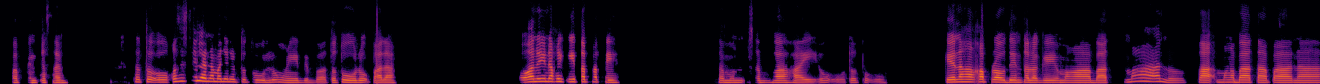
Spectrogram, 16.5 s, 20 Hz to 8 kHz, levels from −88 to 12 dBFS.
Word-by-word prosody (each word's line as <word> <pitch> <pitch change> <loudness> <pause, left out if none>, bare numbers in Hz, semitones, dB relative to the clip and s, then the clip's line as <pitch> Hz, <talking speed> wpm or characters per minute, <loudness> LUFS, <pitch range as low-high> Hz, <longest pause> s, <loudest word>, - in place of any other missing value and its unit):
Mapintasan. 185 -2 -5 0.8
Totoo, 220 -2 -1
kasi 275 +6 -1
sila 340 -1 +6
naman 270 -2 +2
yung 240 -2 -2
nagtutulong, 215 -1 -4
eh, 180 - -2
'di 170 - -7
ba? 155 0 -7
Tuturo 195 -1 0
pala. 165 -2 -1 1.6
O, 210 +1 +3
ano 255 - +6
yung 275 - +2
nakikita 250 -3 +2
pati. 215 -4 -2 1.2
Sa 195 - -4
mun 195 0 -4
sa 190 0 -9
bahay, 180 -4 -2
oo, 160 -4 -12
totoo. 175 -4 -12 0.7
Kaya 220 0 +4
nakaka-proud 235 -3 +4
din 205 0 +1
talaga 200 -1 0
yung 195 0 -2
mga 190 -1 0
bat 175 0 +1 0.2
mga 270 +7 -4 0.2
ano, 180 -6 -8
pa 205 -1 +3
mga 210 0 -4
bata 205 -1 +3
pa 190 -2 +2
na 185 0 -2
195 Hz, 135 wpm, -23 LUFS, 185-225 Hz, 1.6 s, sila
